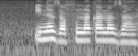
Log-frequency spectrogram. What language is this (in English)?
Venda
